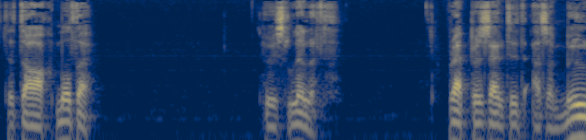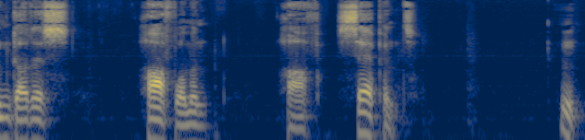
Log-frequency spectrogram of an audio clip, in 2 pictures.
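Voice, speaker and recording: Slow, deep-voiced man musing aloud. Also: dark tone. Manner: measured, unhurried, with occasional asides. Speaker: esoteric channel narrator. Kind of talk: reflective spoken monologue.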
